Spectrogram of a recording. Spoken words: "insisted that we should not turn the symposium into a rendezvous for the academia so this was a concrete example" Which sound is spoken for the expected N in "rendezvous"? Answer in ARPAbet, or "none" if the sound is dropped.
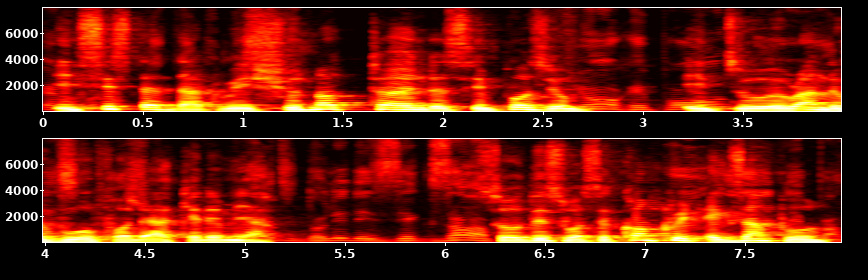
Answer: N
